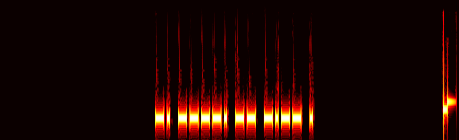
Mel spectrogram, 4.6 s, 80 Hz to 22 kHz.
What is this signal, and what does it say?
Morse code, heard as a keyed tone, about 37 wpm, 700 Hz. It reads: N9MYE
